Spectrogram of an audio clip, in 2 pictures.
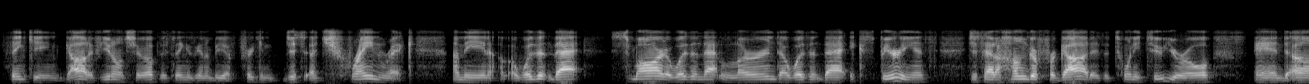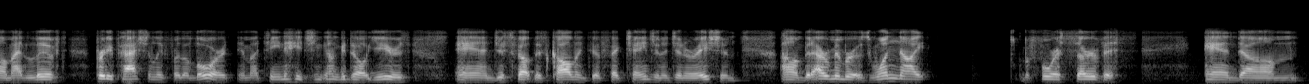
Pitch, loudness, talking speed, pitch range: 115 Hz, -21 LUFS, 190 wpm, 105-125 Hz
